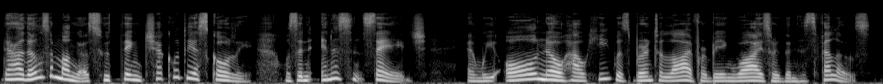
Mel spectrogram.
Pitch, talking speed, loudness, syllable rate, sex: 195 Hz, 185 wpm, -17 LUFS, 5.2 syllables/s, female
